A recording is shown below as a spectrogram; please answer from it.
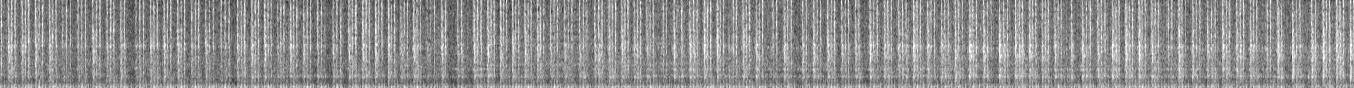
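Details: German Passat: heavy, low rumbling rattle running steadily with the engine, sounding like an internal engine knock, but caused by a loose catalytic converter; loose catalytic converter rattle.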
